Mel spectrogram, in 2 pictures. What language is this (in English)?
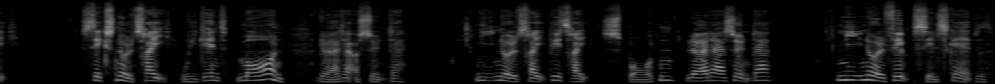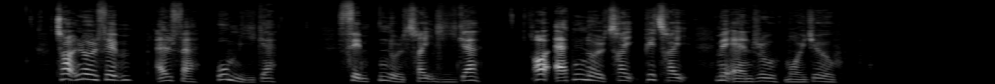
Danish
